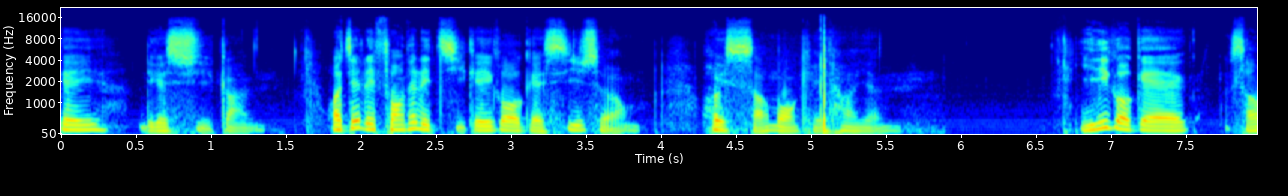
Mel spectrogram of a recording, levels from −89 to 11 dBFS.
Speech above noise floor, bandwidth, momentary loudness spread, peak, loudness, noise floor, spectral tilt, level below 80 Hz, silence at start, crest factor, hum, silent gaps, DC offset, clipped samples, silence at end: 41 dB; 16 kHz; 14 LU; -6 dBFS; -26 LUFS; -67 dBFS; -5 dB/octave; -58 dBFS; 0 s; 22 dB; none; none; under 0.1%; under 0.1%; 0 s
